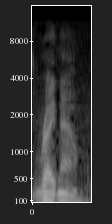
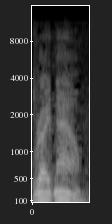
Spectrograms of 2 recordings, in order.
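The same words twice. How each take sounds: First: It is said more quietly. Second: It is said louder.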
